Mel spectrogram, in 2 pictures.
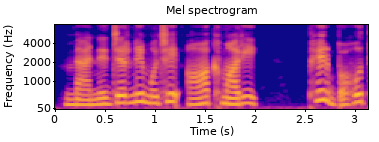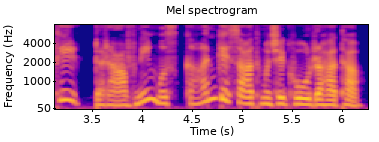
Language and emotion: Hindi, disgusted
